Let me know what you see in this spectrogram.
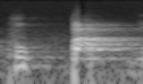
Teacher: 뒤에 소리 예사소리가 된소리로 교체되는 현상입니다. 어렵지 않죠? 그러니까 받침이 안울림 소리, 예사소리 이 5가지이고 뒤에 게 역시 똑같은 5가지일 때 이 예사소리가 된소리로 교체가 되는 거예요.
